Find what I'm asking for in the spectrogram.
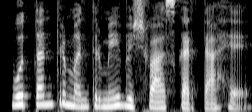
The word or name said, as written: तंत्र-मंत्र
